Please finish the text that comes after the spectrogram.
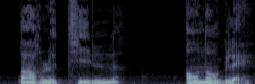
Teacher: no liaison after your pronoun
